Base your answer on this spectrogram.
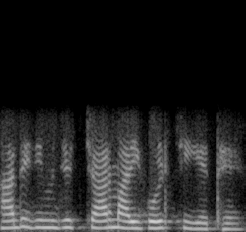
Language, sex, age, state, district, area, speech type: Hindi, female, 18-30, Madhya Pradesh, Betul, urban, conversation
